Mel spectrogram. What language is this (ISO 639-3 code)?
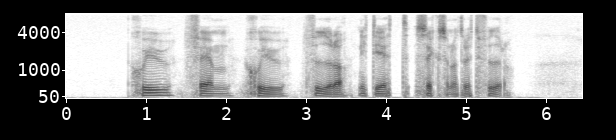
swe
